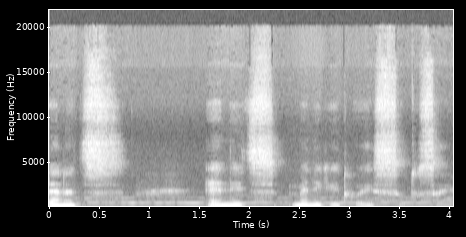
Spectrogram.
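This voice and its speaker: Music plays in the background as a man with a fairly low pitch speaks at a very slow pace. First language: not English. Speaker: occult teacher. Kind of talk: spoken lecture. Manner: halting.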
